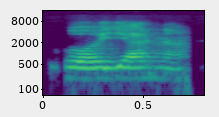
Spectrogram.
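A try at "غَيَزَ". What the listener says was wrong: Goyaza ini za. Z. Bukan goyana. Goyaza. Z yang kamu susah. Goyaza.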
